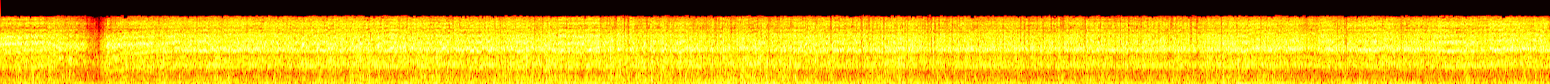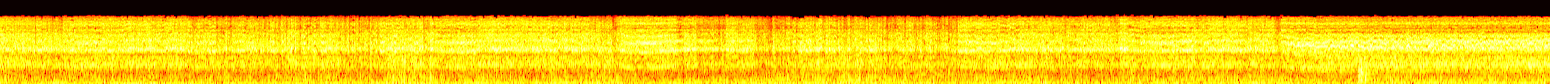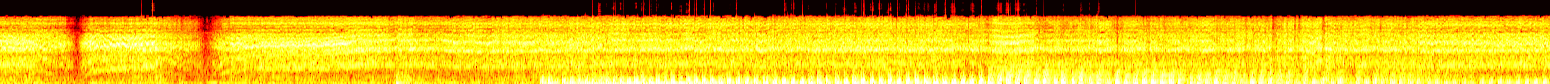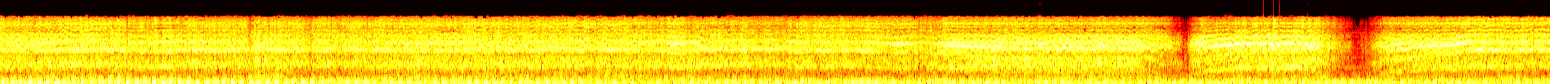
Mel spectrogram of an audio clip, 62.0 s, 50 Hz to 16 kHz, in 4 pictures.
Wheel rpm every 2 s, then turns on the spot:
140, 220, 230, 230, 230, 240, 230, 230, 230, 230, 230, 230, 230, 230, 200, 160, 120, 210, 220, 230, 230, 230, 230, 220, 230, 220, 220, 220, 180, 130, 160.
none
